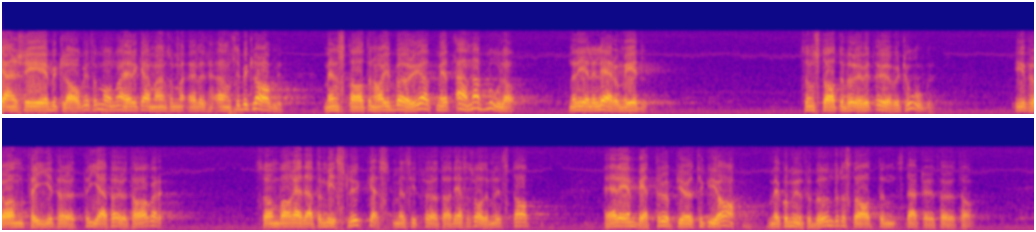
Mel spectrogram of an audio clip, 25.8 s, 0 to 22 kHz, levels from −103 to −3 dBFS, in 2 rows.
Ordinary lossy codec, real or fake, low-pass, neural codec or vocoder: none; real; none; none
